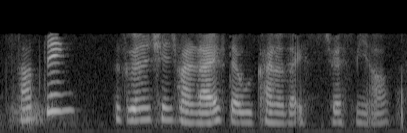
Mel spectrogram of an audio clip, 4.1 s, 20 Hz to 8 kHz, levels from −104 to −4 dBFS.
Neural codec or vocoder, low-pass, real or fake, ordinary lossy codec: none; 7.2 kHz; real; AAC, 16 kbps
